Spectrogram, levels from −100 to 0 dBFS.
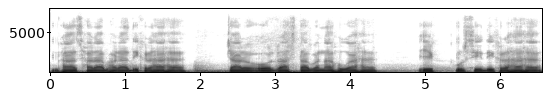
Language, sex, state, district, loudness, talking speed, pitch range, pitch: Hindi, male, Bihar, Patna, -13 LUFS, 155 wpm, 105-110 Hz, 105 Hz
